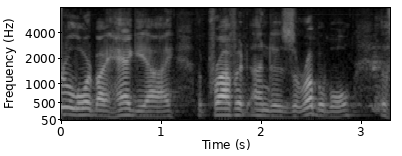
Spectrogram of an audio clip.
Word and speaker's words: Haggai: All right, let's turn to Haggai, or Haggai, as my son Austin told me I wasn't pronouncing it right.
